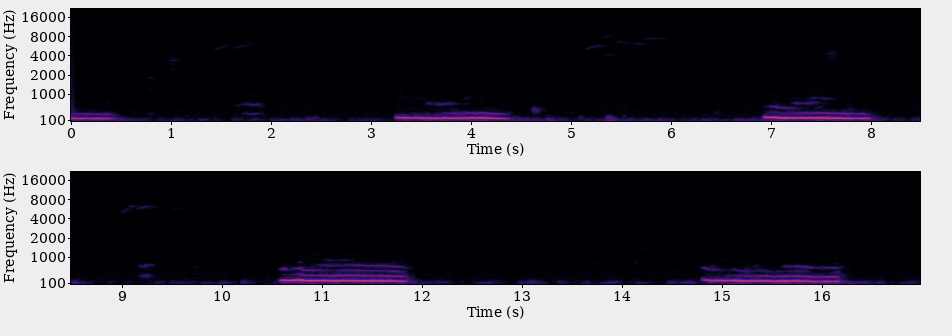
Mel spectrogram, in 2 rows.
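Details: A sleeping cat snoring: steady, low, humming snores about every four seconds, roughly 16 a minute, with quiet breaths between.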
